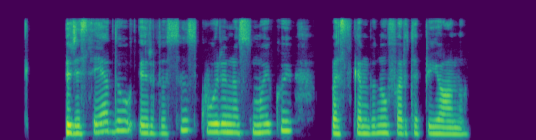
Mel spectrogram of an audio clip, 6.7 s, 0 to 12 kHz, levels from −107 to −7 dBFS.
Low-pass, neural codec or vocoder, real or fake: 7.2 kHz; none; real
